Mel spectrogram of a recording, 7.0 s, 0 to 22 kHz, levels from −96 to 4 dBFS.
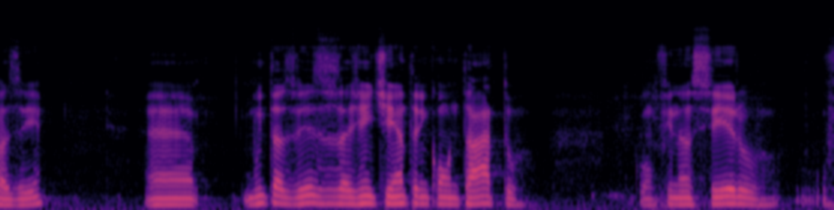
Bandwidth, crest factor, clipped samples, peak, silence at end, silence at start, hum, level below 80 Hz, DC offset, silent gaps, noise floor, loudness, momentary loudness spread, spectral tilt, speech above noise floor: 11 kHz; 20 dB; under 0.1%; -24 dBFS; 0 s; 0 s; none; -78 dBFS; under 0.1%; none; -74 dBFS; -43 LUFS; 17 LU; -5.5 dB/octave; 32 dB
